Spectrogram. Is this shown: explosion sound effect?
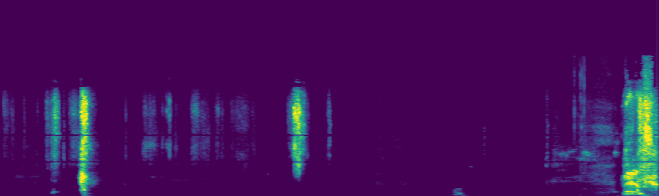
no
